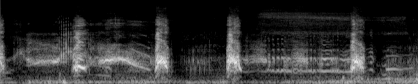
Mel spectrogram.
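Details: Boston Terriers meeting dolphins at sunset, playing and jumping around; four sharp barks at irregular intervals, with drawn-out whining, whistly tones between them over low background rumble.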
